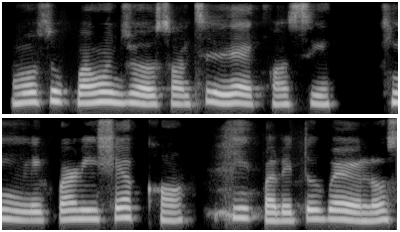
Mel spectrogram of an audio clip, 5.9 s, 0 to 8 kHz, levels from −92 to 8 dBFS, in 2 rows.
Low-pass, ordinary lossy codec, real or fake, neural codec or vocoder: none; none; fake; codec, 16 kHz, 2 kbps, X-Codec, HuBERT features, trained on balanced general audio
